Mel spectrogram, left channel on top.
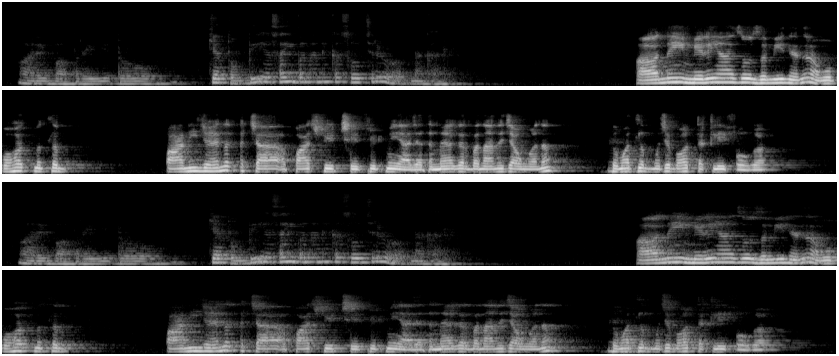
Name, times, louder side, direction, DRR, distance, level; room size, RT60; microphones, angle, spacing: voice 1, 0.2-1.8 2.1-4.5 14.4-14.8, equal, 30° left, 3 dB, 1.6 m, -29 dB
voice 2, 6.3-9.0 10.0-13.9 14.5-16.1, left 6 dB, 75° left, 13 dB, 0.4 m, -16 dB
10.0 x 4.7 x 6.9 m, 0.80 s
head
